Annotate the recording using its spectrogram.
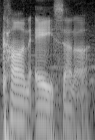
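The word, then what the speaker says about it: Kan-E-Senna: her name is spelled Khan e Senna it's pronounced Khan a Senna I hate words well met and Welcome to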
